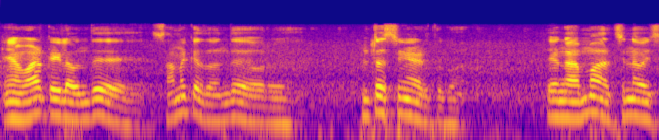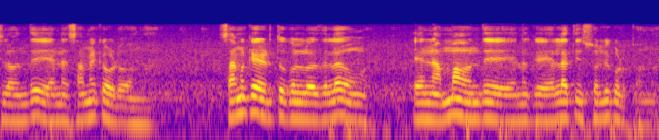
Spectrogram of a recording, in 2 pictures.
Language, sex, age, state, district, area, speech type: Tamil, male, 60+, Tamil Nadu, Cuddalore, urban, spontaneous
